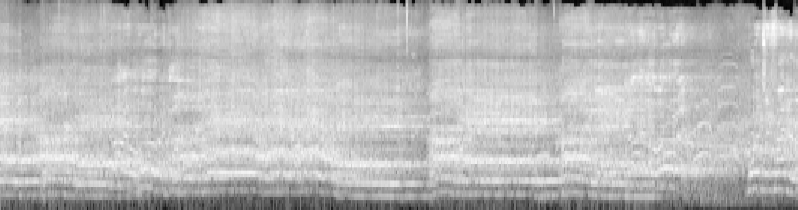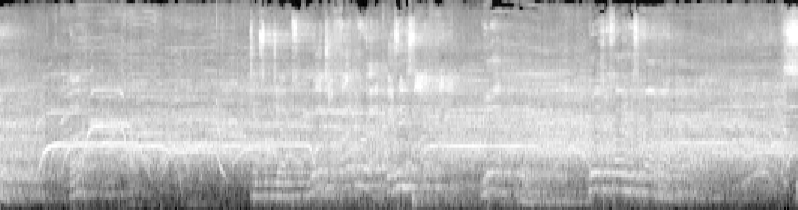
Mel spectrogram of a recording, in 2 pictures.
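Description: A large crowd screams and cheers.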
